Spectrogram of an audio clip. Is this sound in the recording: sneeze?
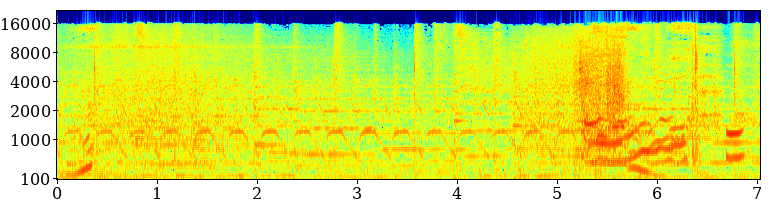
no

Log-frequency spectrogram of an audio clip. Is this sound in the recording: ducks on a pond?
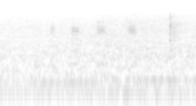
yes

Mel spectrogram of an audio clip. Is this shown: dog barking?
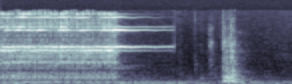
no

